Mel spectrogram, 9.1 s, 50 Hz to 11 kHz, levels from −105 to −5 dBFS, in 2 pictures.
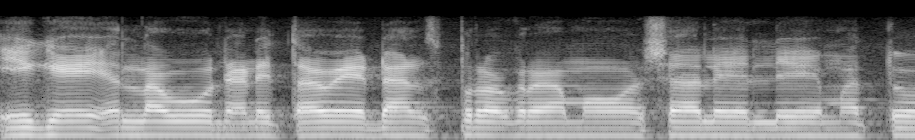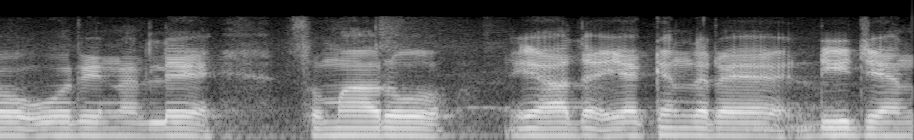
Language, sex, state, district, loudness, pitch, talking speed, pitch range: Kannada, male, Karnataka, Bellary, -18 LUFS, 125 Hz, 90 wpm, 120-125 Hz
